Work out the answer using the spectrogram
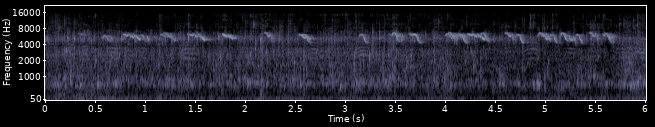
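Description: Small birds chirping, a rapid run of short high notes about three a second, over the steady trickle of water pouring into a basin.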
